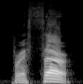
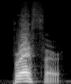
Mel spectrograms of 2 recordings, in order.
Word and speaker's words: prefer: Bueno, pues en este caso sí, porque la sílaba tónica, la sílaba fuerte, está al final, porque es prefer, no es prefer.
